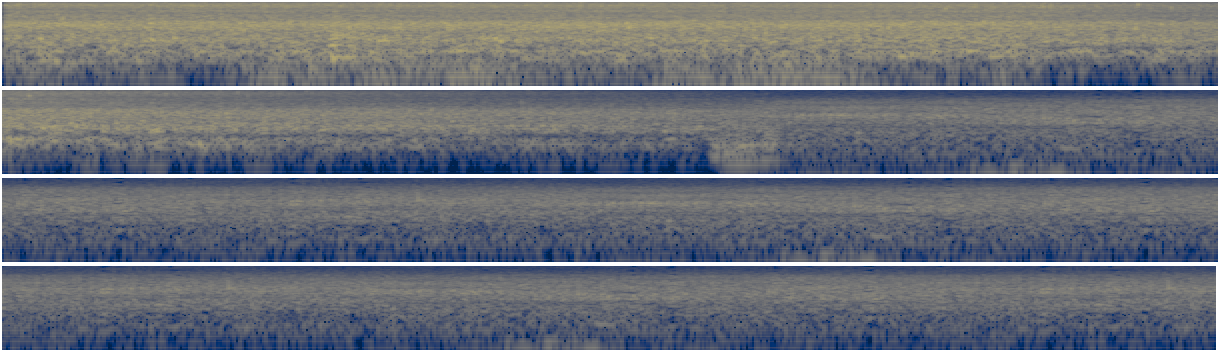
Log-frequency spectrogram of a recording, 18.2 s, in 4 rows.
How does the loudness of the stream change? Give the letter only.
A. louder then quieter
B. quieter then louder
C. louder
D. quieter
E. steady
D.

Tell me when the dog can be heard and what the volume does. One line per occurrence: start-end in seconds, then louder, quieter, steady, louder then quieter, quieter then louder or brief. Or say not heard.
not heard.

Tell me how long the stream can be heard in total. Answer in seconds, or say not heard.
18 s.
